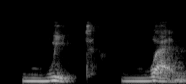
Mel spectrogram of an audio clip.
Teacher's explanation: most of the time we'll say it with that rounded lips at the front and our voice box turned on. Wheat, when, and you'll feel that vibration.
